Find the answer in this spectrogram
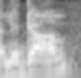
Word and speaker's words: لجام: اللجام كلمة فارسية كانت تنطق بالقاف المعقودة لجام، ولكن العرب عربوها بالجيم وأصبحت يعني جزءا من، بل اشتقوا منها فعلا، ألجم يلجم إلجاما.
